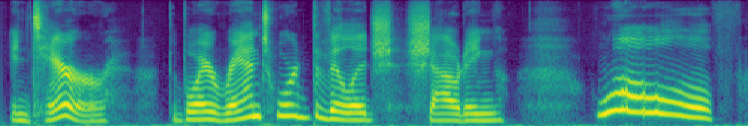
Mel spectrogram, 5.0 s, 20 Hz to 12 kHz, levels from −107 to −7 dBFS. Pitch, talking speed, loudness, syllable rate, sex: 245 Hz, 120 wpm, -14 LUFS, 3.9 syllables/s, female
